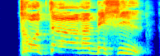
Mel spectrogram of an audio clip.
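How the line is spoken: Roaring shout. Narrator (French): s'écria le jeune capitaine avec un véritable rugissement

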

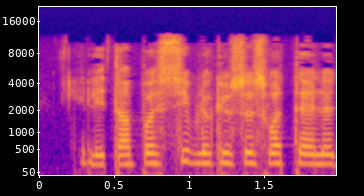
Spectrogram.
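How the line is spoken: Plain. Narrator (French): dit-il

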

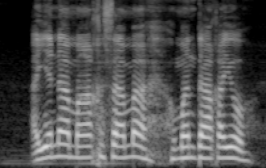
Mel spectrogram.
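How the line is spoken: Father shouting. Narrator (Tagalog): sigaw ng ama ni Estrella

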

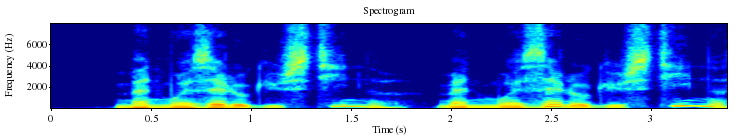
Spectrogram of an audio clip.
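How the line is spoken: Enthusiastic exclamation. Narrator (French): s'écria Joseph Lebas dans son enthousiasme

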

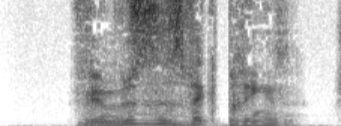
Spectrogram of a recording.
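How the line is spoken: Groan. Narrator (German): stöhnte er

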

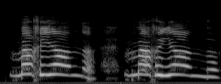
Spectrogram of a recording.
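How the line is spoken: Shouted. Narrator (French): cria la voix

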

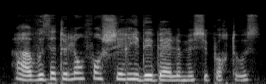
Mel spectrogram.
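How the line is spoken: Sighing woman. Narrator (French): reprit en soupirant la procureuse

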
